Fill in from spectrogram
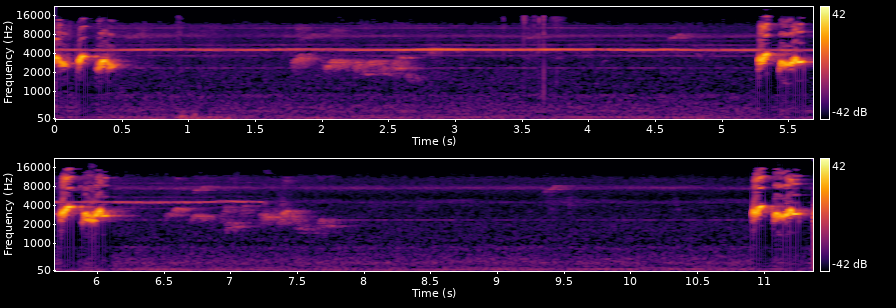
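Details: Red-whiskered bulbul, a female used as a lure to stimulate males and draw wild birds in Vietnam, gives short clear whistled phrases of three to five notes several seconds apart, with softer warbled notes between and a steady high tone.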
